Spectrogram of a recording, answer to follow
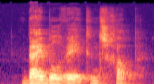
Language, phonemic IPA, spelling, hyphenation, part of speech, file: Dutch, /ˈbɛi̯.bəlˌʋeː.tən.sxɑp/, bijbelwetenschap, bij‧bel‧we‧ten‧schap, noun, Nl-bijbelwetenschap.ogg
- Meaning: Biblical studies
